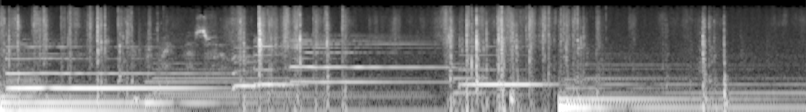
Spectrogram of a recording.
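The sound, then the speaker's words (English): Tarot cards are shuffled by hand in a long run of crisp, papery riffles and flicking clicks. The bursts come irregularly across about eight seconds. “do you guys like when I shuffle my cards on the mic?”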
